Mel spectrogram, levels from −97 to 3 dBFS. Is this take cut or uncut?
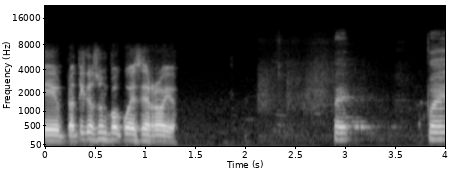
uncut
